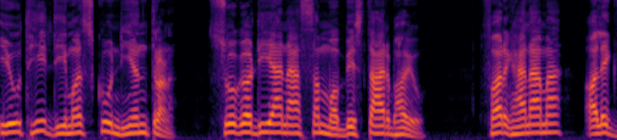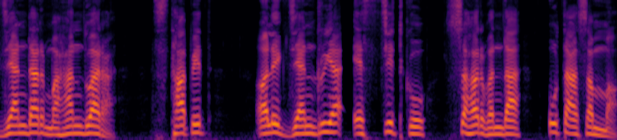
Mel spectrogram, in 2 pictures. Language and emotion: Nepali, neutral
